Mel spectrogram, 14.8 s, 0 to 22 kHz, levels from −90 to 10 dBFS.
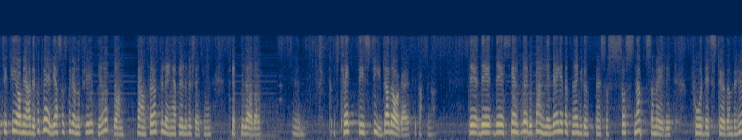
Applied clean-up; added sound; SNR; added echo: neural separator model SepFormer DNS4.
